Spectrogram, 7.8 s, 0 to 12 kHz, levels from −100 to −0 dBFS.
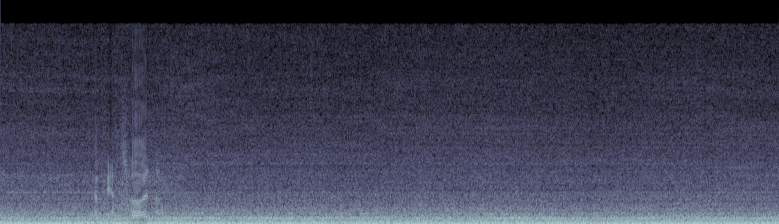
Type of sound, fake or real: real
